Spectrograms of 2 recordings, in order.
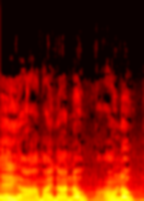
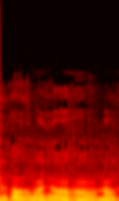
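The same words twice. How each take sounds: First: Plain and firm, owning the not-knowing; confident honesty. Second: Soft, hesitant and unsure; unsure mumble. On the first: Telling people honestly you don't know, said with firm assurance. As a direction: admit it without wavering. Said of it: "You gave them the truth". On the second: Imitating someone who can't give directions, meekly unsure. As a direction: trail off like you have no answer. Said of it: "you don't want nobody giving you directions and they just be". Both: Retold or imitated.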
